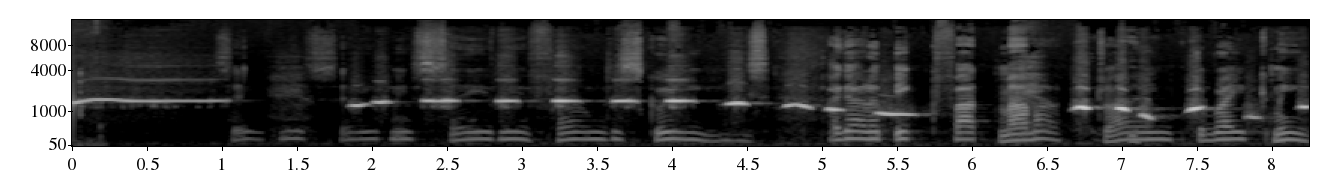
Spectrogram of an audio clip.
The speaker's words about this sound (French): Luc était entré dans l'appartement du Thermae Palace en sifflotant mécaniquement un air qu'il avait entendu en longeant la Königin Astrid Lane.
